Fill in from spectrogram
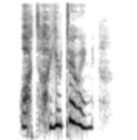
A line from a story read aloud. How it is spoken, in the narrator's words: I whisper in shock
